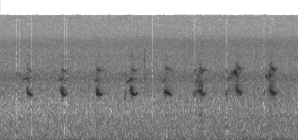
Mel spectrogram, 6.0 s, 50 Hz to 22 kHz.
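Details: Golden eagle nestling, hatched 9 May 2020, calling at its Latvian nest on 30 June 2020 at evening; eight clear, high, slurred chirps at a steady rhythm, growing slightly more strident toward the end.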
